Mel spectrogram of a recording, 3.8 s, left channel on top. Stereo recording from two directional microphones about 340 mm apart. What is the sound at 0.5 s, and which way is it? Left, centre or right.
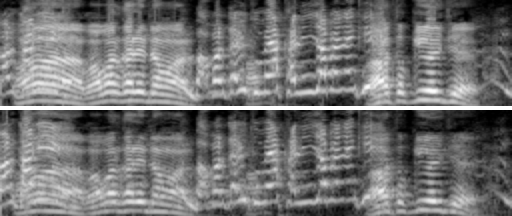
Speech, centre.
